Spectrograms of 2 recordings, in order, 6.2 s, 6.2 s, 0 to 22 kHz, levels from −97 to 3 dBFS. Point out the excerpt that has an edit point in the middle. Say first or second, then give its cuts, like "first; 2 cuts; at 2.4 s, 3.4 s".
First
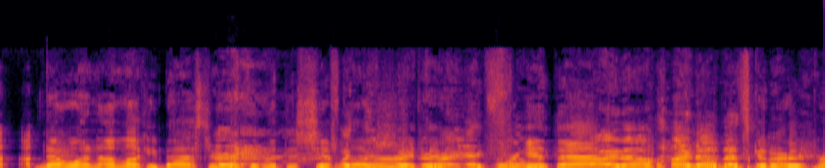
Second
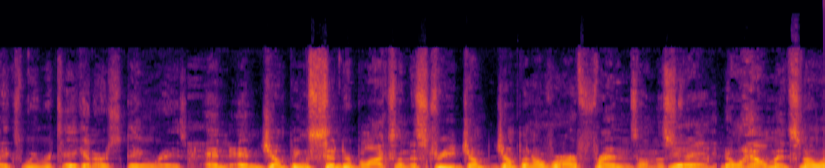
second; 2 cuts; at 1.4 s, 5.3 s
